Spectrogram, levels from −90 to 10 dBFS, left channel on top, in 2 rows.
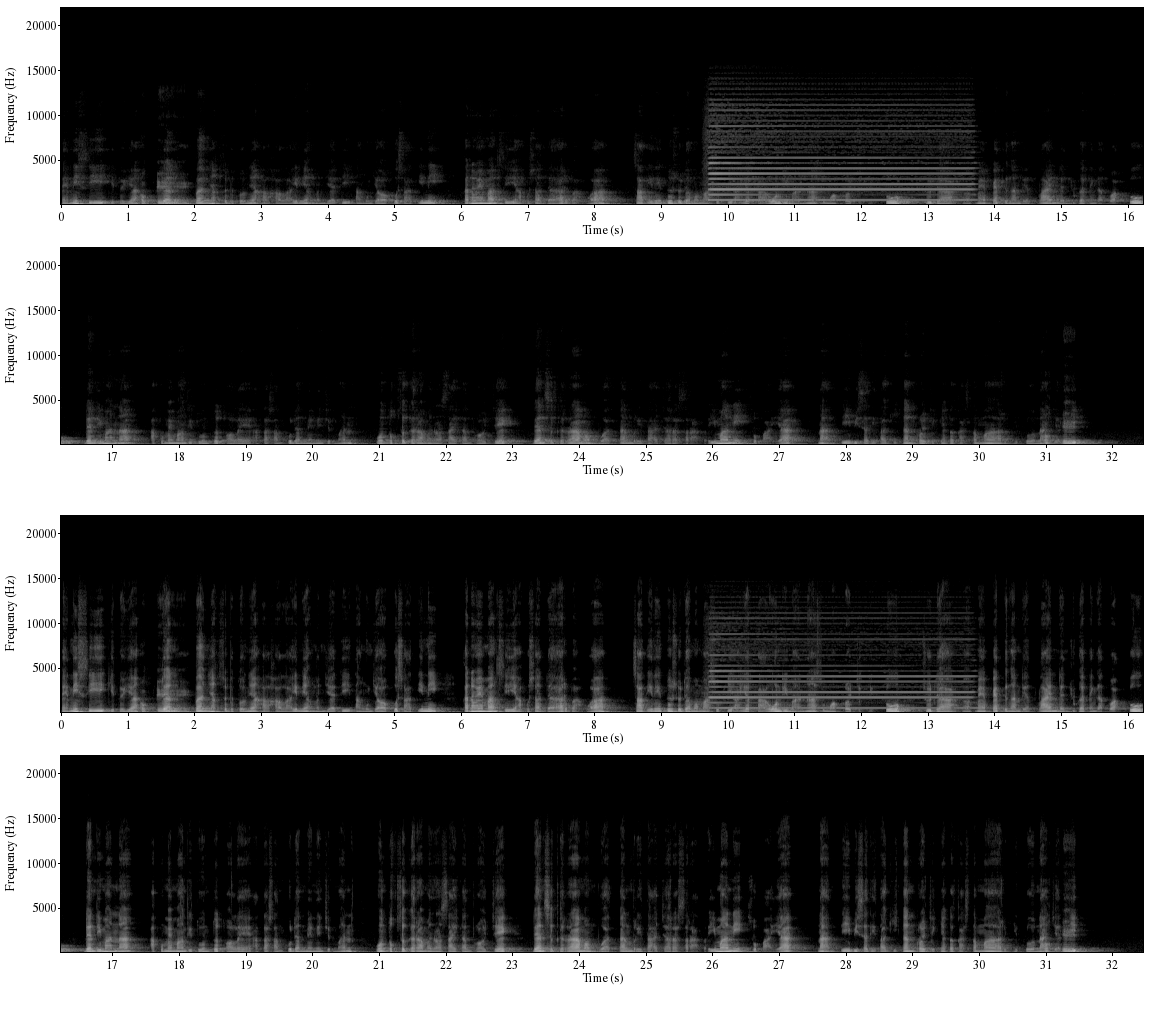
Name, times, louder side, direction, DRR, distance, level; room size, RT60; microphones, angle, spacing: voice 1, 0.0-1.2 1.5-5.6 6.0-8.2 8.6-11.9 12.4-12.6 12.9-16.2 16.6-17.3 17.7-20.6 21.0-22.9 23.3-26.5 26.8-27.2 27.6-30.4 30.7-31.4, right 5 dB, 80° right, 11 dB, 0.5 m, -33 dB
voice 2, 1.2-1.9 31.0-31.4, right 1 dB, 10° right, 9 dB, 0.6 m, -32 dB
sound 1, 9.7-13.7, left 2 dB, 25° left, 1.1 m, -40 dB
19.0 x 9.3 x 3.5 m, 0.93 s
head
